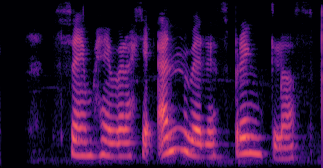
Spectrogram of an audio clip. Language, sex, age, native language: Icelandic, female, 11, Icelandic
